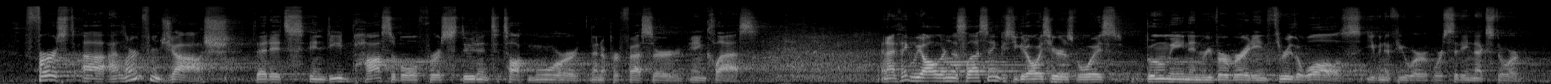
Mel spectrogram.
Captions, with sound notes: First, I learned from Josh that it's indeed possible for a student to talk more than a professor in class. (audience chuckling) And I think we all learned this lesson cause you could always hear his voice booming and reverberating through the walls, even if you were sitting next door.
